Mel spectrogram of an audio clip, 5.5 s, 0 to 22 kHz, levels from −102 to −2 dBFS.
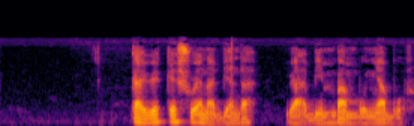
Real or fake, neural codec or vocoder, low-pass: real; none; 7.2 kHz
